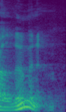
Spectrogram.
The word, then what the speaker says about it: aluminum: Nine is pottery. 10 is aluminium. – Or aluminum, as we say.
